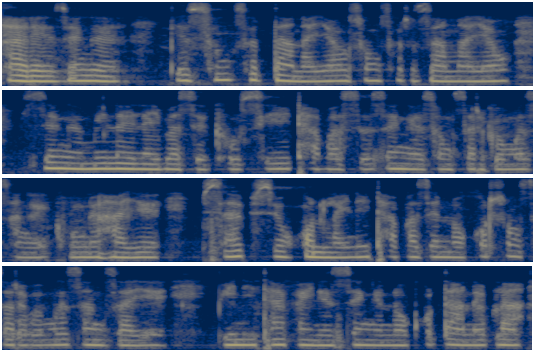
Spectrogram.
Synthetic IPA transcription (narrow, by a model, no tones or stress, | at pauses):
haɾezɯŋɯ | tesɔŋsɯɾ̚tanajawsɔŋsɯɾzanajawz̥eŋɯmilajlajbasɯkʰɯwsitʰabasɯzeŋɯsɔŋsaɾkʰɯmɯzaŋɯjkʰuŋnɯɦajɯpsapsewɔnlajnɯjtʰabasenɔkʰɔɾsɔŋsaɾɯbɯmɯzaŋzajɯb̥initʰakʰajnɯzeŋɯnɔkʰɔɾ̚tanɯpla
